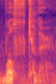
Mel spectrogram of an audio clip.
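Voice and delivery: soft whispered call, no voice. A narrator's reading. The figure calls the sleeper again, whispered. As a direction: hush it out like a summons. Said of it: "came the voice again".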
